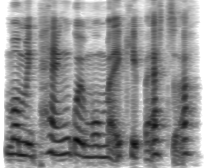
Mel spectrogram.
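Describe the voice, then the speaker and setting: A woman voicing an excitable little boy penguin in a children's storybook, in an expressive way. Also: a little high, moderate pace, pitched above the performer's own voice, close to an everyday voice. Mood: stoical.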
